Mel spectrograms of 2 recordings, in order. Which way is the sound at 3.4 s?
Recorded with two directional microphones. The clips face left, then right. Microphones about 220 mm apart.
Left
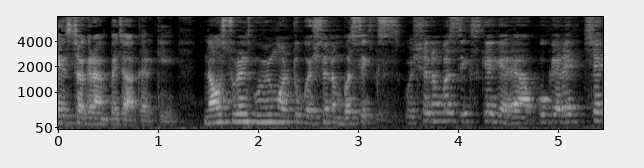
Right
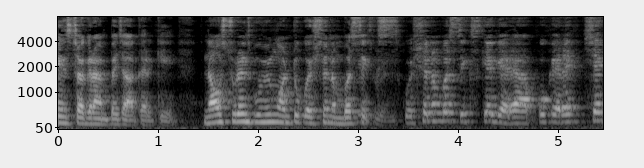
50° right (ahead or behind).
